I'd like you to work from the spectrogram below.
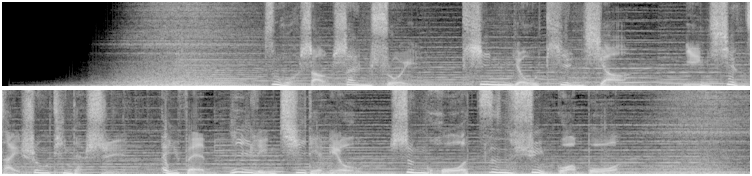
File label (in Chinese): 男 台呼 大气配音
